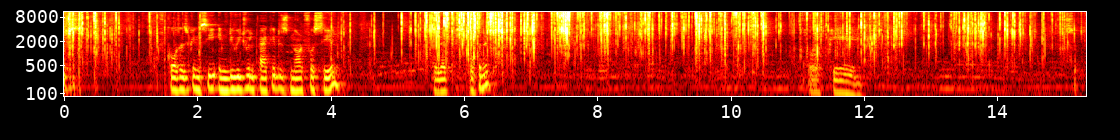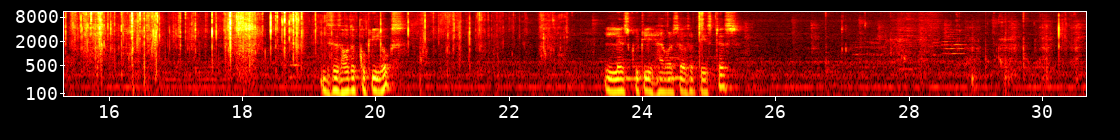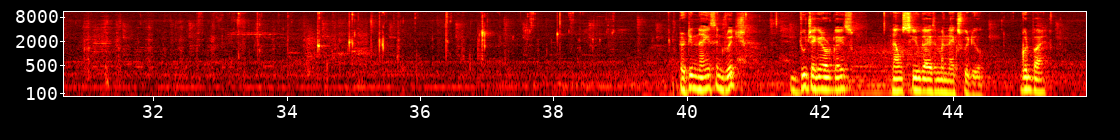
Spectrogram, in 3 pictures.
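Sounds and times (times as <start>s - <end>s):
plastic wrapper crinkling: 0.0s - 2.3s, 3.8s - 23.0s
low steady hum: 0.0s - 45.9s
cookie crunching when chewed: 3.9s - 23.0s, 28.8s - 39.1s.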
